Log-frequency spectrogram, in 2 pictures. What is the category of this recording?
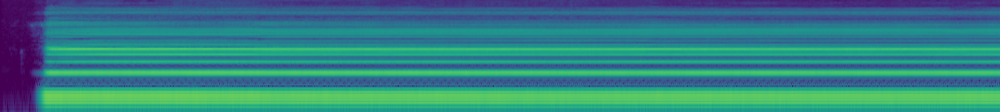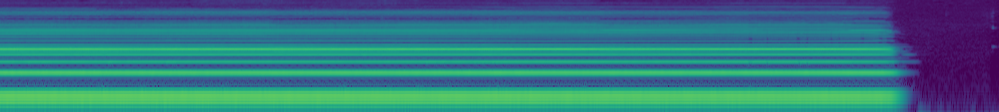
Instrument samples > Wind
